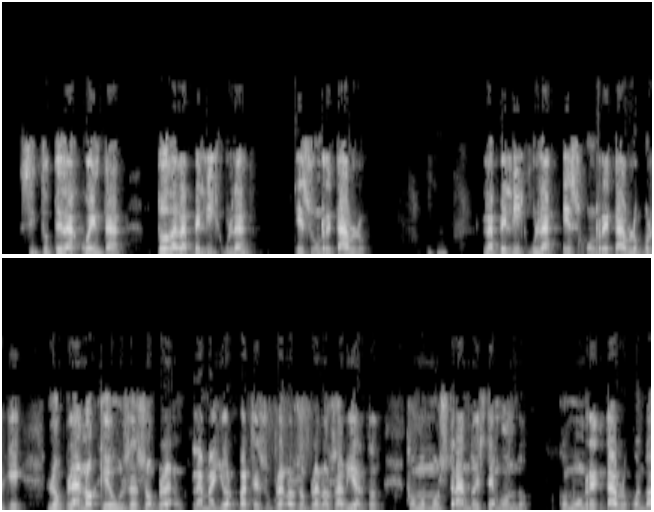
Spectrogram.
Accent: Callao, Peru; en el Callao, donde pues yo soy chalaco.

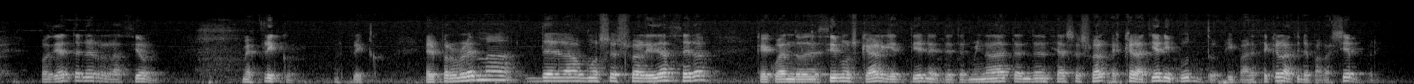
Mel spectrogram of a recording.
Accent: Madrid, Community of Madrid, Spain; Soy de Madrid también.

